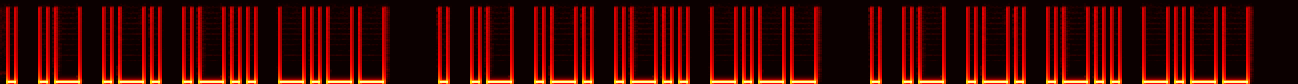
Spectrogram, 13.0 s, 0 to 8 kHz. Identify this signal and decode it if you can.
Morse code, heard as a keyed tone, about 15 wpm, 250 Hz. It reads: EARLY EARLY EARLY
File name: morse-training-15WPM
